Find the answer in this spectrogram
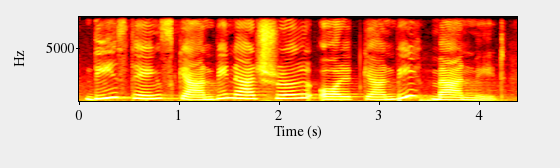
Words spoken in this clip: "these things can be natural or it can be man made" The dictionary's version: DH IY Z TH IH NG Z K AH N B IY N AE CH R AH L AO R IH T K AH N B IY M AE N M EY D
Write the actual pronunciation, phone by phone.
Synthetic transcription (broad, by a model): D IY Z T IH NG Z K AH N B IY N AE CH R AH L AO R IH T K AH N B IY M AE N M EY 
